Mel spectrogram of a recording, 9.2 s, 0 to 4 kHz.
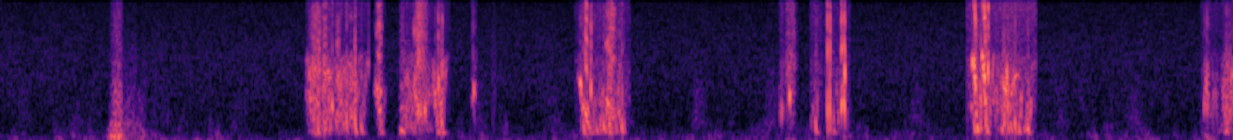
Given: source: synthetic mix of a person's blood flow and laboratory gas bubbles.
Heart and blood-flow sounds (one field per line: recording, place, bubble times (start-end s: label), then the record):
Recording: Doppler ultrasound of blood flow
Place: subclavian vein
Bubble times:
2.29-2.76 s: bubbles
2.80-2.90 s: bubbles
2.98-3.37 s: bubbles
3.53-3.58 s: bubbles
4.31-4.72 s: bubbles
5.83-5.98 s: bubbles
6.08-6.37 s: bubbles
7.25-7.77 s: bubbles
9.01-9.25 s: bubbles
From the record:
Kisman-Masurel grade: 223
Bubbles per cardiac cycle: several, 3 to 8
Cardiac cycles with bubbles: 10 to 50%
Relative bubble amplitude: loud (0.450 to 0.775)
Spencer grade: 2 (many but less than half of the cardiac periods contain bubble signals, singularly or in groups)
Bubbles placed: anywhere in the cardiac cycle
